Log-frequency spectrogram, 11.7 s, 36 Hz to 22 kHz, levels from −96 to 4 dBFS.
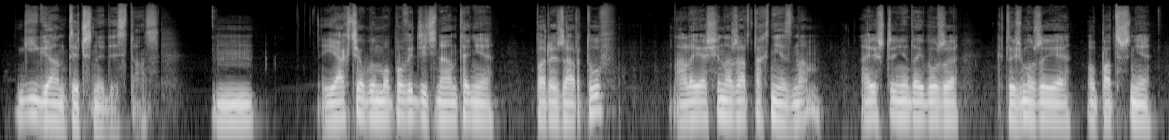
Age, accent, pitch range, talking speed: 30-49, native, 90-115 Hz, 130 wpm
